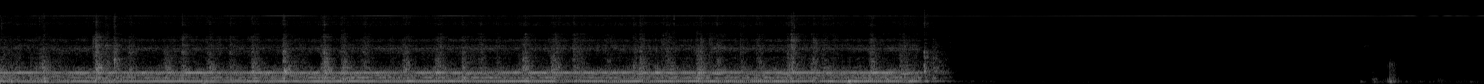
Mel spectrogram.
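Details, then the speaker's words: Washing machine on a 60-degree, 1200 rpm synthetics cycle: a harsh, gritty whir with a steady whine and about four rough pulses a second as the drum rotates, then it stops. Owner suspects an internal drum or ring problem; unconfirmed. "I don't know if you um making a bit of a grand sound which that shouldn't be happening"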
